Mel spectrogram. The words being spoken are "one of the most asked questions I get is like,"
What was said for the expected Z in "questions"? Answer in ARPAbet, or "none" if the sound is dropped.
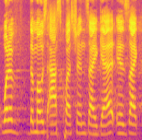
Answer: Z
